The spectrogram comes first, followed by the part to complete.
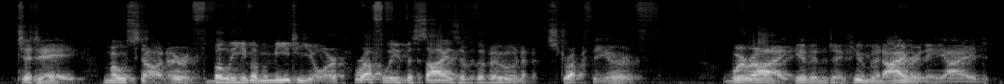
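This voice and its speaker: Using a put-on character voice, a man speaks fairly slowly at a very deep, low pitch with ordinary pitch variation and a slight echo. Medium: audio drama. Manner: grave, measured, portentous.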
